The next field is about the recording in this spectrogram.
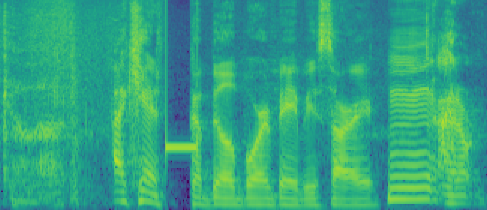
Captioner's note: beep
